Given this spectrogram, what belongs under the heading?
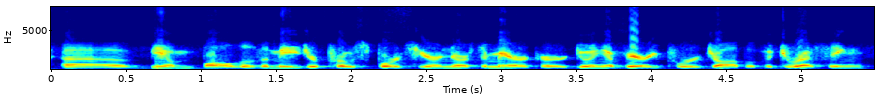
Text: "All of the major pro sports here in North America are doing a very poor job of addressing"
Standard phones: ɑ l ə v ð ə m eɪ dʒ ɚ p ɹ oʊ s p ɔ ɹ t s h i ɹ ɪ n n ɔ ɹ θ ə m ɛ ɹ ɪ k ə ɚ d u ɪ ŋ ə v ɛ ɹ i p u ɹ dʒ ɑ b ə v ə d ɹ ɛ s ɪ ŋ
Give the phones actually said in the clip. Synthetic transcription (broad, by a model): ɑ l ə v ð ə m eɪ dʒ ɚ p ɹ oʊ s p ɔ ɹ t s h i ɹ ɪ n n ɔ ɹ θ ə m ɛ ɹ ɪ k ə ɚ d u ɪ ŋ ə v ɛ ɹ i p u ɹ dʒ ɑ b ə v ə d ɹ ɛ s ɪ ŋ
